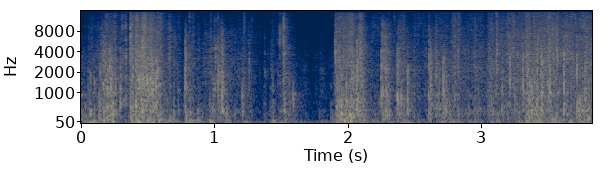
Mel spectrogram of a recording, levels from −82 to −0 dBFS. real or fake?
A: real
